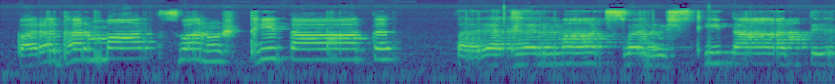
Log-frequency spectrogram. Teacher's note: ష కి ఒత్తు ఠ గమనించండి కొంచెం నొక్కి చెప్పాలి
